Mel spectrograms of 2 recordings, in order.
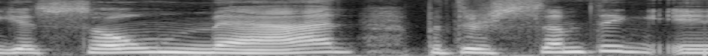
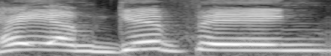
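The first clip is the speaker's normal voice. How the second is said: mock yelling, higher and louder; 8 semitones higher, 10 dB louder than usual. Imitating the partner giving gifts, mock yelling. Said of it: "don't yell".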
